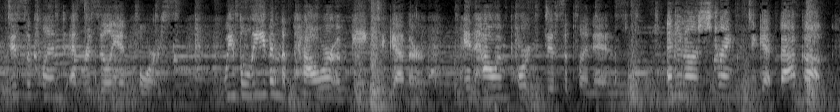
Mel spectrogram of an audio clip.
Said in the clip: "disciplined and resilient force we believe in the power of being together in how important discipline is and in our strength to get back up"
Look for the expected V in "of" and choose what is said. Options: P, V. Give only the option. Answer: V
